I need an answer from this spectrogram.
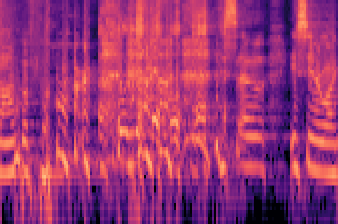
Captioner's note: laugh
